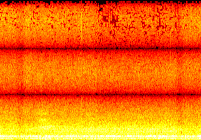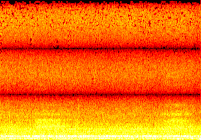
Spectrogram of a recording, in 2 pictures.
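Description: A disturbed swarm of honey bees buzzing in a steady, even hum. The swarm is upset at being shaken out and handled.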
